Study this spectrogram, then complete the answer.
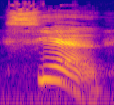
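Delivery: "Xian" blended into one long falling syllable; falling-tone "Xian" as a model for learners; fourth tone. Shown as a demonstration. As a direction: glide "Xian" together and let the pitch drop. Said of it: "with the fourth tone".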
